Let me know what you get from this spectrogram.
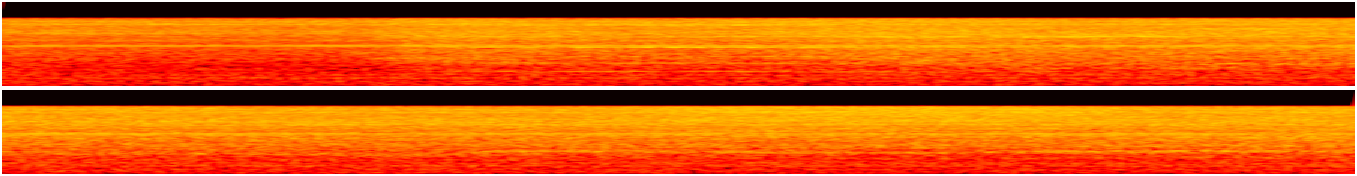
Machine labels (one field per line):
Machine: pump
